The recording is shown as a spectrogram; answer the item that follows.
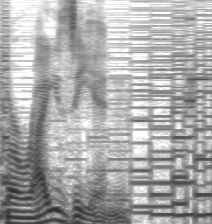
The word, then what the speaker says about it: Virizion: Virizion. That's, and I was like, that's weird. The spelling and the pronunciation just remind me of Verizon Wireless, and I just thought it was so weird.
